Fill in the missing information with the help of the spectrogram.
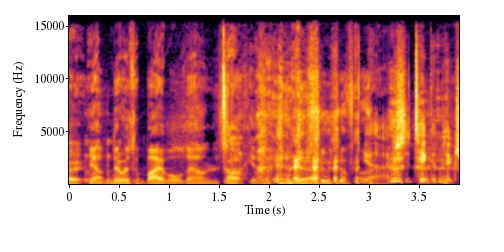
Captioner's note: laughing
